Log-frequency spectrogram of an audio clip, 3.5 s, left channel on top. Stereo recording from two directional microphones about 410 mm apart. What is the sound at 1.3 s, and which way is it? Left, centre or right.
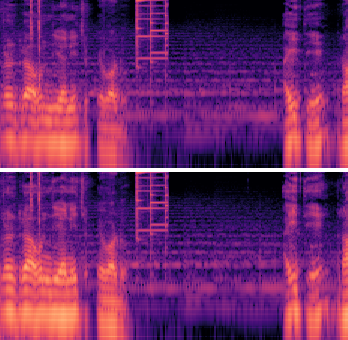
Music, centre.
